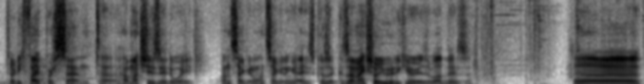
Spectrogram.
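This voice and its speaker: A man's voice: medium pitch, lively intonation, fairly quick, fairly bright tone, faint music behind. A young man chatting casually on a gaming live stream, rambling and slangy, playfully exasperated and prone to swearing. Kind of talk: casual live-stream chat while playing.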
